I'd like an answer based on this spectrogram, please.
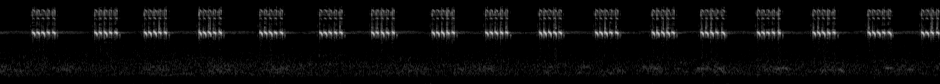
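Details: Crickets chirping at night: a steady series of bright, high-pitched trilled chirps, roughly two every second, each a quick burst of pulses, with a faint low murmur beneath and nothing else clear.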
